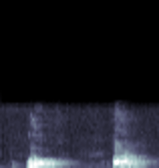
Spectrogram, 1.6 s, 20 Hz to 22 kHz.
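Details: Kaiser, a 5-year-old pet beagle, indoors on Dec. 9, 2010, during a session learning the words "monkey" and "bear" with treats and mandarin orange: two short, sharp, mid-pitched barks about a second apart, with quiet between them.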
